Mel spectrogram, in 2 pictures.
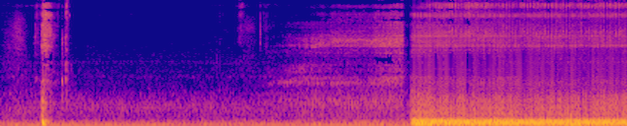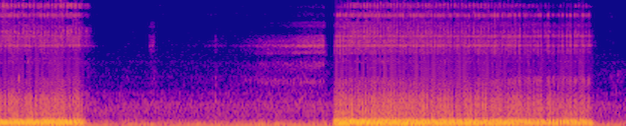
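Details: A Shiba Inu growls out of affection for its owners rather than anger, giving two sustained, throaty rumbles of around four seconds each with quiet breathing-like pauses and a faint click beforehand.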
